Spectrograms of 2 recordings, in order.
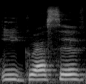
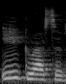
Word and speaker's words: egressive: Which part do we stress? For example, egressive, ingressive. For these two, what are we going to stress? Normally it's egressive, ingressive. However, when we contrast them, what do we do? Egressive and ingressive. We move the stress so the listener can hear which part is contrasting.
